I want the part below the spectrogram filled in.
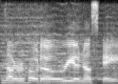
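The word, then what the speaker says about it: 成歩堂龍ノ介: Which is rather silly, especially because his name would be pronounced Naruhodo Ryunosuke in Japanese, so it's I see a dragon boy.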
